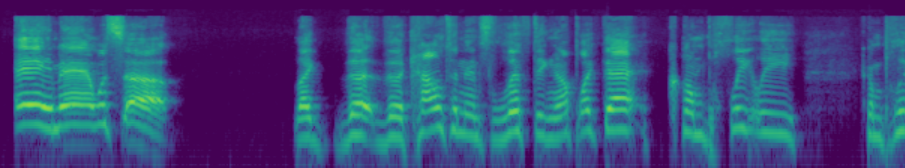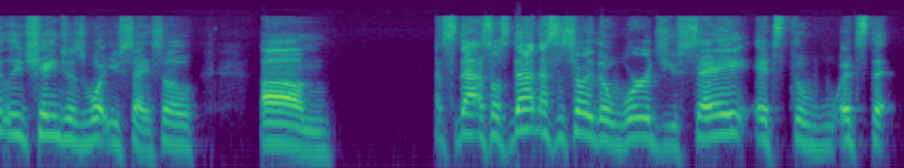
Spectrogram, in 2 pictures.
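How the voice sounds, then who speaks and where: A man's voice: sits high, dark tone, dry recording, clean studio sound. A man who owns a company, giving an employee earnest one-on-one coaching and telling stories to make his point. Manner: earnest, storytelling, mentoring.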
